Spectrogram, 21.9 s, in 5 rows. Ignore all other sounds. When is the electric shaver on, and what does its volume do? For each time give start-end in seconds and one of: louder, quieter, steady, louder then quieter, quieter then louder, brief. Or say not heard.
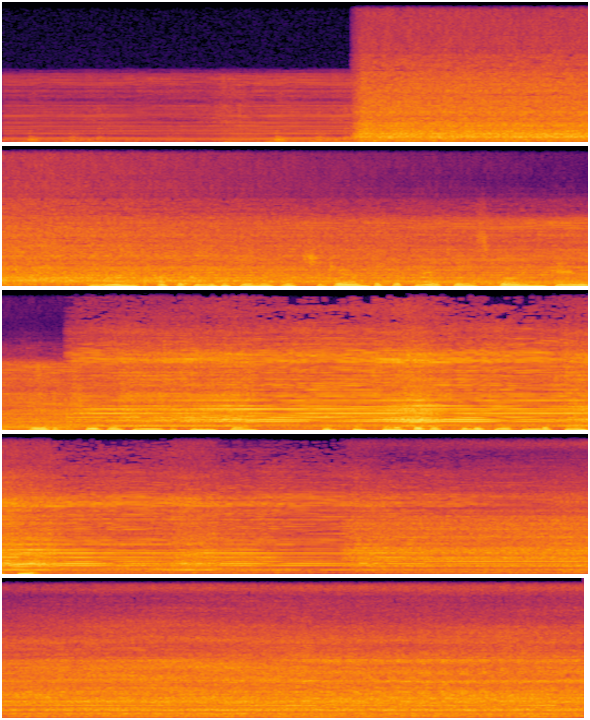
0.0-21.8 louder then quieter.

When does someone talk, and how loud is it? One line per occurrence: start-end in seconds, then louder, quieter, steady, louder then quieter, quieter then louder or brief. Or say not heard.
5.0-13.4 steady.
